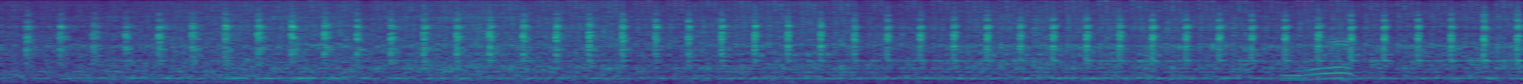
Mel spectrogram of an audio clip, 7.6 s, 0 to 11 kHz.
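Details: 1985 Mercedes 300D diesel at idle, just bought, which had a bad starter: sharp, even ticking about three times a second rides over a steady idle. Knock cause not yet found.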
